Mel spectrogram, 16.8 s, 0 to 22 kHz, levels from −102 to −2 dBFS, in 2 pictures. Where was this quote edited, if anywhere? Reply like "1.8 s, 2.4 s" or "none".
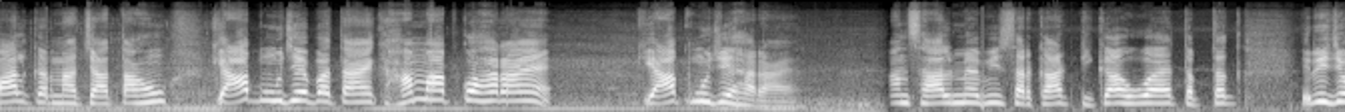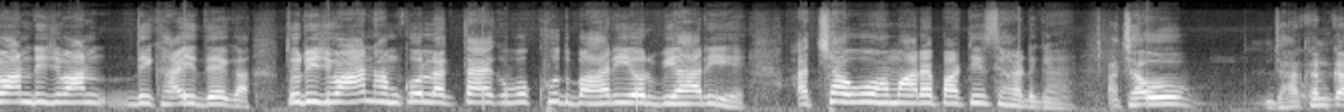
5.6 s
